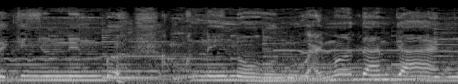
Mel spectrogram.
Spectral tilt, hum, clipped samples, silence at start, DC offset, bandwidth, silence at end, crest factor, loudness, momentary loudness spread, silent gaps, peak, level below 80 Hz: -4.5 dB/octave; none; under 0.1%; 0 s; under 0.1%; 15.5 kHz; 0 s; 14 dB; -21 LUFS; 5 LU; none; -6 dBFS; -44 dBFS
